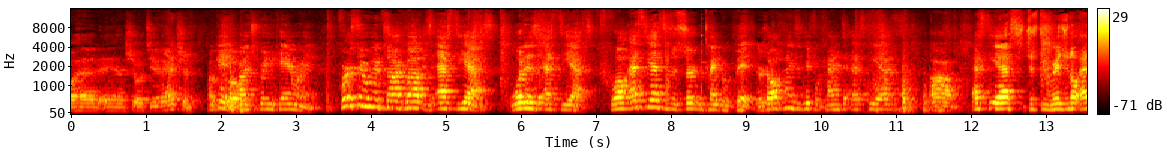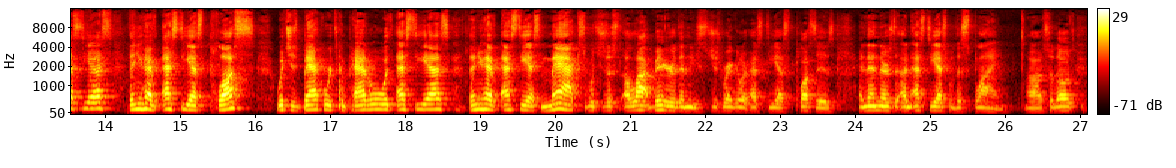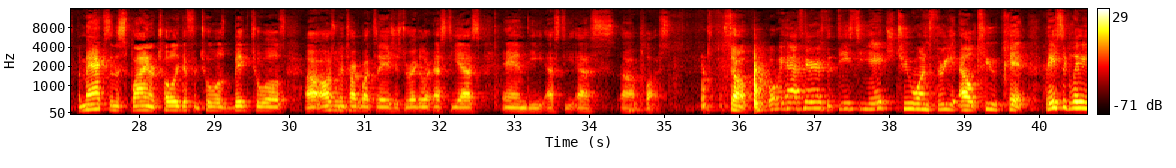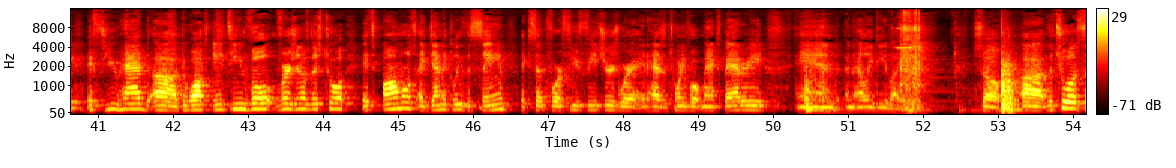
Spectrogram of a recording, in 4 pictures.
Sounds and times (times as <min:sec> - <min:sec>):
Speech: 0:00.0 - 0:35.2, 0:35.8 - 0:51.8, 0:52.7 - 0:54.1.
